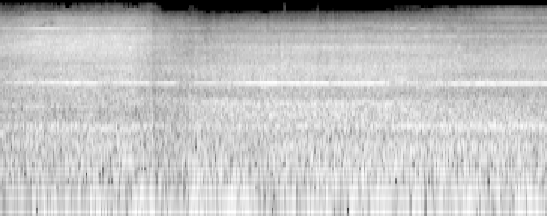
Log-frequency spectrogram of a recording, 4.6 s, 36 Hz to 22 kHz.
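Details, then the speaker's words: 2003 Chevy Tahoe, dead battery and no start, after tightening a loose battery ground connection: thin, steady high whine over an even idle, no flutter or grinding; alternator charging normally. "Get the old meter. We don't need that. Oh, I hear it charging. I hear that some gum charging."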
